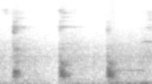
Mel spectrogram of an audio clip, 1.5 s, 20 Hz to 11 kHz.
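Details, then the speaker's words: Toyota Sequoia/Tundra (2000-2007) driver-side lower ball joint: four dull clunks, about two a second, as a pry bar under the tire levers it up and down. Joint was replaced only about 40,000 miles ago and has failed; passenger side is tight. "so I'm switching over now to the driver's side I'm going to do the same thing to the driver's side and you'll see the issue here you can even hear it clunking while I'm doing"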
